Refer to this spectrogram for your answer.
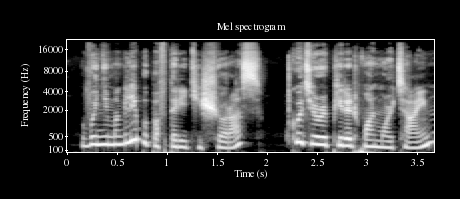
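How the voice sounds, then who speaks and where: A woman with a Russian accent, somewhat breathy and dark, mellow in tone, with very wide pitch swings, in a very clean recording with a silent background. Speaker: language teacher. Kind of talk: tutorial. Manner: clear, deliberate.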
